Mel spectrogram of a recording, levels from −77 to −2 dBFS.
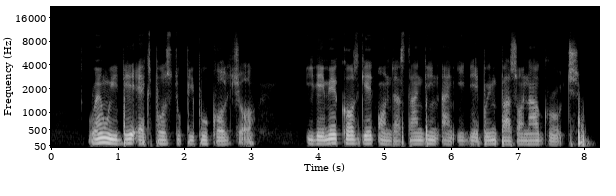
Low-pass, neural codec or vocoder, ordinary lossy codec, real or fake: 10.8 kHz; codec, 44.1 kHz, 7.8 kbps, DAC; none; fake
